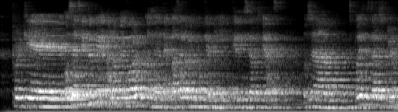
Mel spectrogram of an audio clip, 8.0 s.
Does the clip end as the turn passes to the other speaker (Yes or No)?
No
